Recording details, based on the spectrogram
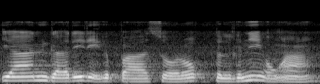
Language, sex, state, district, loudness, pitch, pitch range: Garo, male, Meghalaya, South Garo Hills, -14 LUFS, 155 Hz, 145-180 Hz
